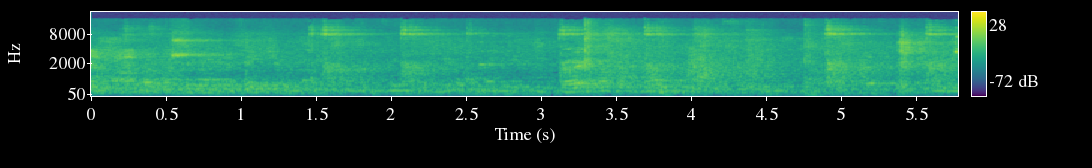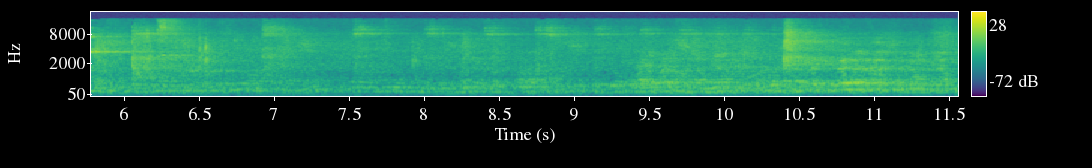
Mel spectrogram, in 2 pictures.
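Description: Several adults chat at a distance in a large echoing hall.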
